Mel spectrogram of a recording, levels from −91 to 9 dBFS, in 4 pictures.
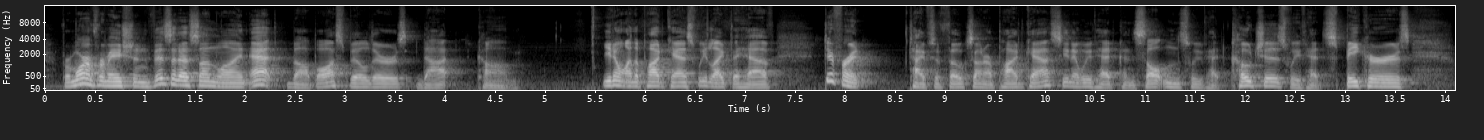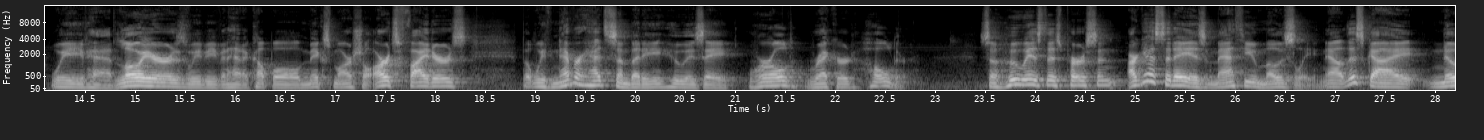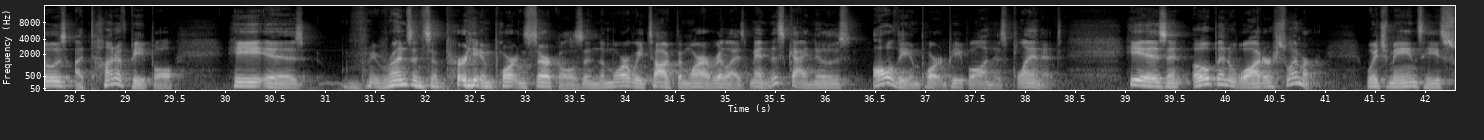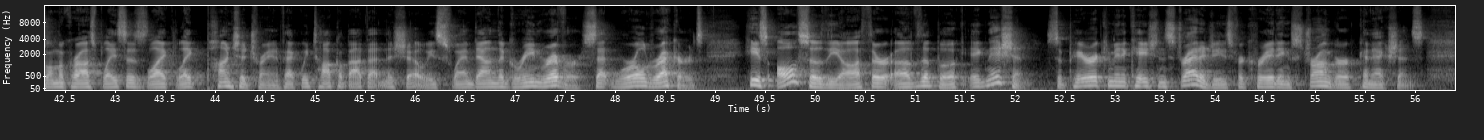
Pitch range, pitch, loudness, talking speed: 100-140 Hz, 115 Hz, -24 LUFS, 165 wpm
